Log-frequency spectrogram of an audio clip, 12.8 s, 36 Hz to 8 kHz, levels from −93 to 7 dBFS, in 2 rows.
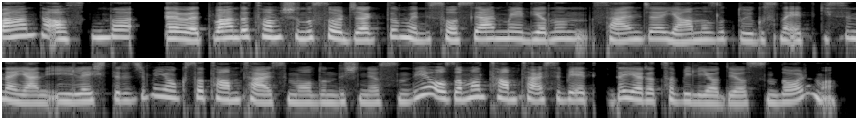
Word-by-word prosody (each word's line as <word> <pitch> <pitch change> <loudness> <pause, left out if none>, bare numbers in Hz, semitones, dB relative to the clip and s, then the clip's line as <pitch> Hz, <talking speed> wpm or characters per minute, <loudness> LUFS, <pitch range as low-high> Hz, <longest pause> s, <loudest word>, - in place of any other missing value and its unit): Ben 300 +5 +6
de 300 - 0
aslında 255 +4 +3 0.2
Evet, 220 -4 +6
ben 250 +2 +7
de 270 - +5
tam 270 -1 +3
şunu 245 -2 0
soracaktım: 220 +1 +1
Hani, 215 -5 +1
sosyal 225 +1 +2
medyanın 230 +1 0
sence 220 +2 0
yalnızlık 215 +1 -1
duygusuna 205 +2 -4
etkisi 235 +4 -5
ne? 205 -3 +2
Yani 165 -1 -1
iyileştirici 195 +4 -3
mi 310 - -7
yoksa 255 -1 -2
tam 215 -3 0
tersi 175 -1 -1
mi 170 - -5
olduğunu 170 0 -6
düşünüyorsun, 180 +1 -8
diye 340 +7 +1
o 245 - +4
zaman 230 +5 0
tam 230 -5 +1
tersi 215 -2 -2
bir 210 - -1
etki 200 -4 -6
de 240 - -2
yaratabiliyor 190 - -2
diyorsun. 160 +2 -6
Doğru 185 +6 -2
mu? - - -4
215 Hz, 180 wpm, -22 LUFS, 195-245 Hz, 0.2 s, ben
